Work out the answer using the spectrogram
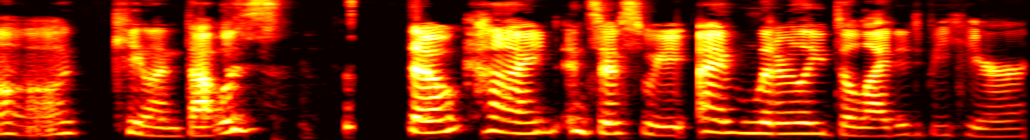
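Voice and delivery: slightly teary, welling up a little. Guest thanks her friend the host for a kind welcome, tearing up a little. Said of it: "Tearing up a little bit".

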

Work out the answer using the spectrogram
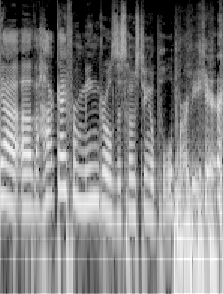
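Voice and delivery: ordinary delivery

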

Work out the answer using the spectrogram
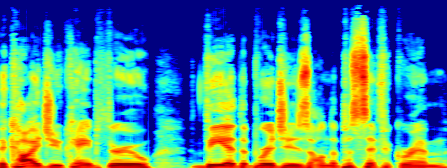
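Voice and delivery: put-on very strong British accent laid on thick. Retelling a line from the movie: John Boyega's super British accent. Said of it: "John Boyega in his super British accent".

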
